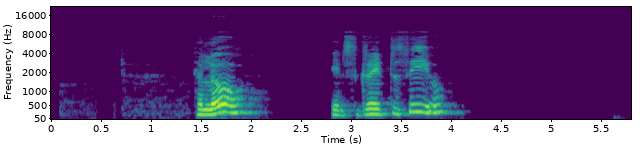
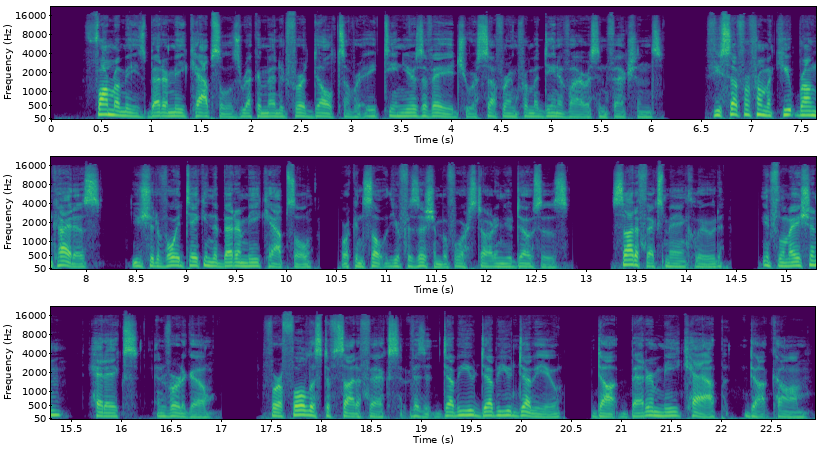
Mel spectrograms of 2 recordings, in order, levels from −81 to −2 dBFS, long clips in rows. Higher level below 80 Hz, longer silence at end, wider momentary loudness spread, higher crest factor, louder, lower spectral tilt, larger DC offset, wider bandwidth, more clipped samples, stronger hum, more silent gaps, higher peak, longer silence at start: second, -62 dBFS vs -46 dBFS; first, 1.85 s vs 0.05 s; first, 16 LU vs 11 LU; about the same, 20 dB vs 20 dB; first, -17 LUFS vs -22 LUFS; first, -7.5 dB/octave vs -3.5 dB/octave; neither; second, 7.8 kHz vs 19 kHz; neither; neither; second, none vs 12.92-13.23 s; about the same, 0 dBFS vs -2 dBFS; first, 1.45 s vs 0.35 s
